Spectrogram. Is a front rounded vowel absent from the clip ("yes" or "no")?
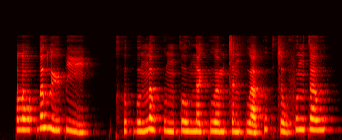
no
